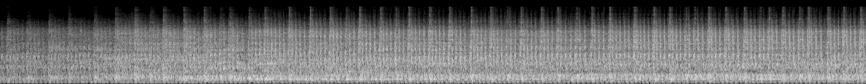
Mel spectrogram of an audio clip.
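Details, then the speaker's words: 2002 Honda CR250R two-stroke idling fast and crackly with a light tick on each beat; owner suspects a top-end tick, plans a top-end rebuild, says it always had it and runs fine. "let me know if you can hear that little ticking down in the engine I think it's got a tick but let me know what you think"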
